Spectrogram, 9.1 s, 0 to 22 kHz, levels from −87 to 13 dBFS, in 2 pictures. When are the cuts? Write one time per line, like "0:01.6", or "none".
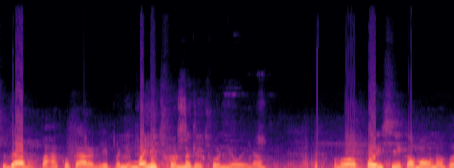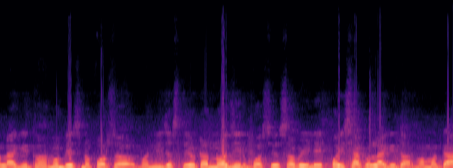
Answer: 0:03.0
